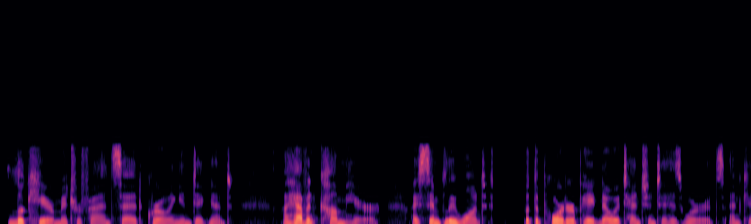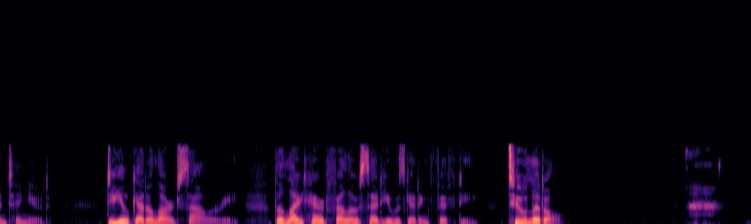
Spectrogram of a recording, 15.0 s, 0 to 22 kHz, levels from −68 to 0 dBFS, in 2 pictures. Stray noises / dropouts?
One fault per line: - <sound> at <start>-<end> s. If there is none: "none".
- laugh at 14.4-14.8 s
